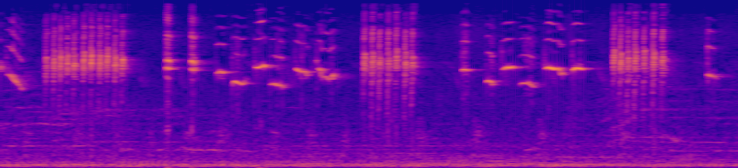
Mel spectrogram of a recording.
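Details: Konin (Van Hasselt's sunbird) in varied, clear song for training other songbirds: three fast buzzy high trills alternating with scattered squeaky chirps and short whistled notes that slur up and down.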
